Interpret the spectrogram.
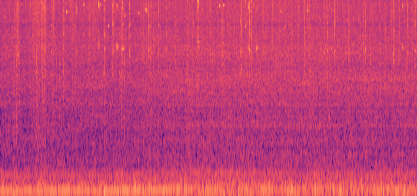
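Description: UAZ off-road vehicle's engine running with a low, steady drone, heard from inside the cabin as it drives slowly; the deepest part of the drone eases a little about halfway through.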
